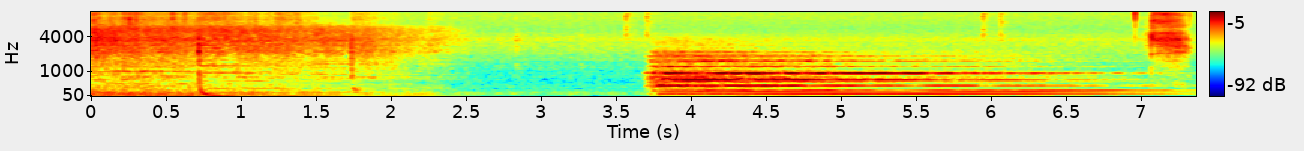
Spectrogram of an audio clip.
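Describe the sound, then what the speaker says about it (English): A bell rings in the Arknights video game, one clear sustained tone that blooms suddenly after a dim rumbling passage and slowly fades. "In this final moment, Anduin hears a bell, clear as day."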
